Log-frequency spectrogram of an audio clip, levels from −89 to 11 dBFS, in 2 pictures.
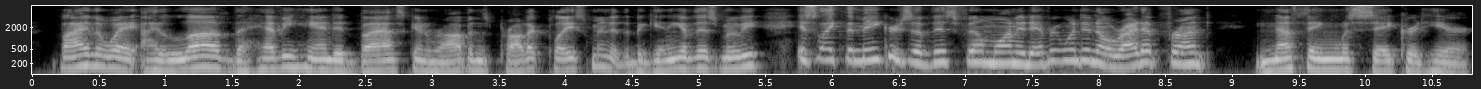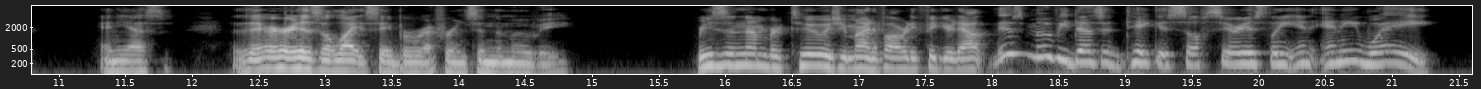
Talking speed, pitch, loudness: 180 wpm, 145 Hz, -21 LUFS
